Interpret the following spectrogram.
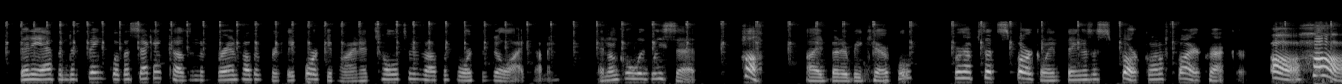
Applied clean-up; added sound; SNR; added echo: classical method spectral subtraction.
